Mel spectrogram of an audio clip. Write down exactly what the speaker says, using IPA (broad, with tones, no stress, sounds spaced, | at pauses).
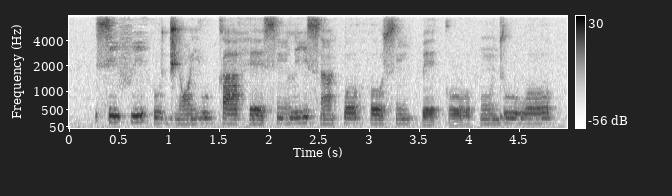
s i˦ f i˦ h u˧ d͡ʒ ɔ̃˧ j u˦ k a˦ h e˧ s ĩ˧ l i˦ s ã˧ k͡p o˦ h o˦˨ s ĩ˧ k͡p e˨ k o˨ | ũ˨ d u˧ w o˦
